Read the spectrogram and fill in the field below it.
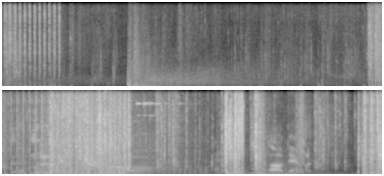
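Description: Gunfire from a Black Ops Cold War match: loud bursts of automatic fire, several sharp cracks and rattling volleys, with footsteps and someone talking over the action.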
